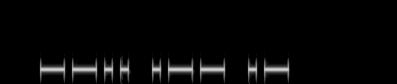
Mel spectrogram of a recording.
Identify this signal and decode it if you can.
Morse code, heard as a keyed tone, about 15 wpm, 700 Hz. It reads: ZWA
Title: USA Call Sign Postfixes - 3 Letters 15wpm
